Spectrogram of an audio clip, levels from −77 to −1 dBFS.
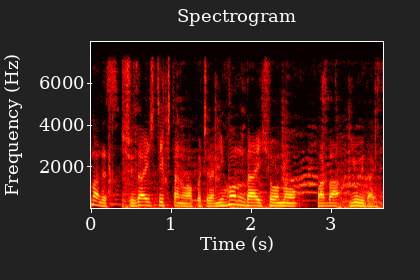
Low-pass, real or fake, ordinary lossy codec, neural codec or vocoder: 7.2 kHz; fake; none; codec, 16 kHz, 16 kbps, FreqCodec, smaller model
